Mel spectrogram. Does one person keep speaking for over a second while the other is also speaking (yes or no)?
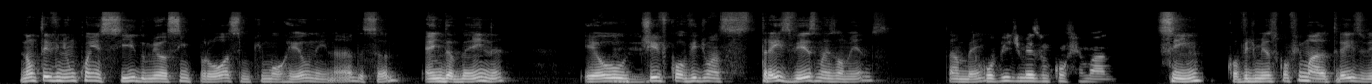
no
